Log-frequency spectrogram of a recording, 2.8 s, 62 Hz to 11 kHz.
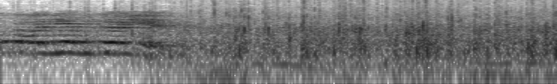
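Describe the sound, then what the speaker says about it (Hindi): Applause from the audience at the Bharat Prawaas Awards 2025 ceremony for the passenger transport sector, loud and sustained clapping that swells in after a short bit of amplified voice at the start. "अब लोग तालियां बजाइए"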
